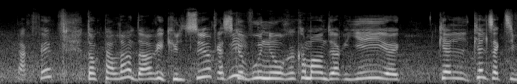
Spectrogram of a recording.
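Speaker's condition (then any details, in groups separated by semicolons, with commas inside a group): No condition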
